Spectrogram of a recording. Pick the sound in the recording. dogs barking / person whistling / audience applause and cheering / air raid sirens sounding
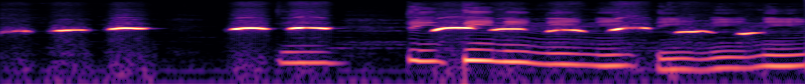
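person whistling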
